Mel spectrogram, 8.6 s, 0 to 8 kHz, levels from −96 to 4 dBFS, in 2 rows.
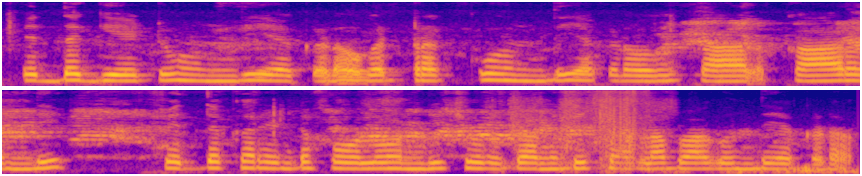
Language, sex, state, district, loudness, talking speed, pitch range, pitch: Telugu, female, Andhra Pradesh, Sri Satya Sai, -16 LUFS, 135 wpm, 200-220 Hz, 210 Hz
